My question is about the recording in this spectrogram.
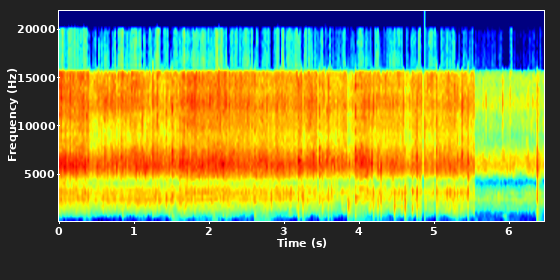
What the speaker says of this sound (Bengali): ফোড়নটা ভাজা হয়ে গেছে, কাঁচা লঙ্কা দিয়ে দেবো।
